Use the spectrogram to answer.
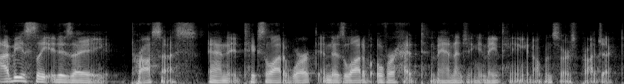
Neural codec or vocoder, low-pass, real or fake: codec, 16 kHz, 1.1 kbps, Voila-Tokenizer; 7.2 kHz; fake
